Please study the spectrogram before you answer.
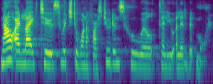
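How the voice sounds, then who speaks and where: Senior lecturer, woman, mid-pitched, measured program overview with filler pauses. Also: steady tone, fairly bright tone, a little hiss or hum. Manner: measured, with frequent ums. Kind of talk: program presentation.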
